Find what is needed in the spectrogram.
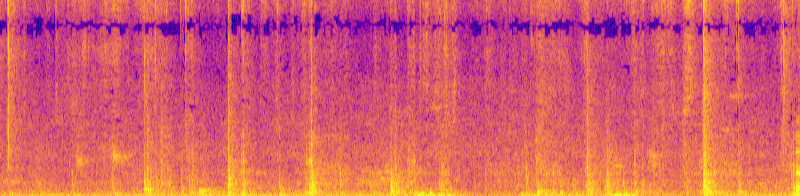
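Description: Handling noise as a thin steel guide wire and electrical cable are threaded through a Yamaha NMAX's plastic front body panel: scattered small clicks and scrapes of wire against plastic, with a couple of dull thumps about four and six seconds in.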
